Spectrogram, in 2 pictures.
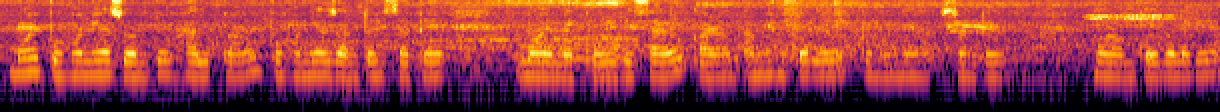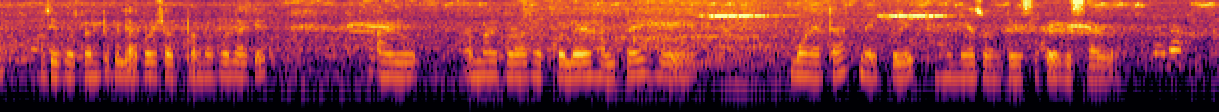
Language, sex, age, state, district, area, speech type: Assamese, female, 18-30, Assam, Jorhat, rural, spontaneous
